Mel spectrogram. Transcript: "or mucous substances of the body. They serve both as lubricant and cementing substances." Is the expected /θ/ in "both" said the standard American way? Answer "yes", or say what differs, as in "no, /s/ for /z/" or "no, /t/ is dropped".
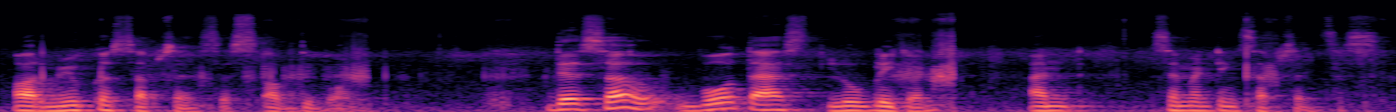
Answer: no, /t/ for /θ/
